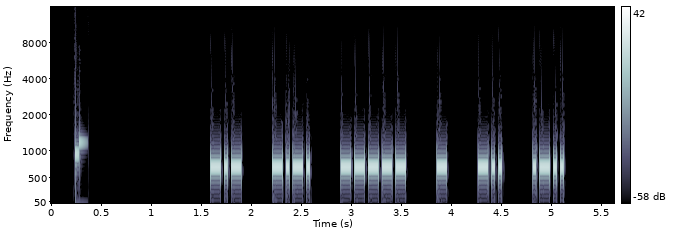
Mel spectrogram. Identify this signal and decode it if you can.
Morse code, heard as a keyed tone, about 36 wpm, spaced as for 20 wpm, 700 Hz. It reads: KC0TDL
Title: USA Call Signs - 3x Character Spacing - 35wpm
